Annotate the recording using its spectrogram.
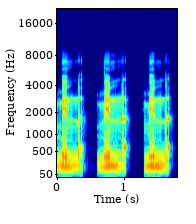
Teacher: saat melepas titik makhraj nunnya terlalu cepat atau mungkin terlalu kasar sehingga menimbulkan bunyi pantulan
